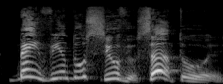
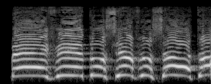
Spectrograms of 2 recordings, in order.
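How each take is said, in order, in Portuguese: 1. A saudação é dita fraca, com pouca energia. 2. A saudação é dita em voz alta, com mais energia. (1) "Esse bem-vindo não tá com nada, tá fraco" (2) "diga mais alto!"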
